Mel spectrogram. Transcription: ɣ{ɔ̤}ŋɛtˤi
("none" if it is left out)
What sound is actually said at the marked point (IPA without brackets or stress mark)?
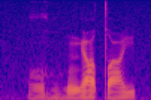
ɔ̤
